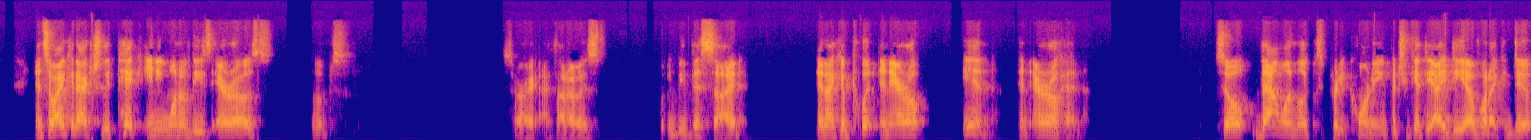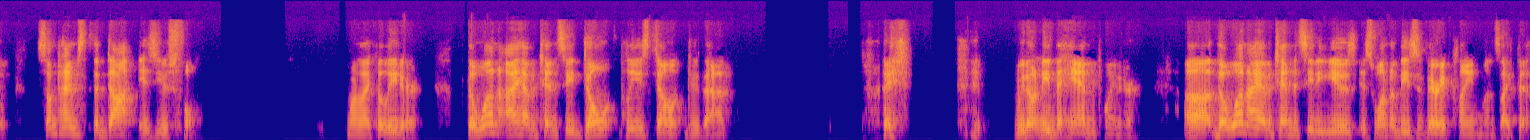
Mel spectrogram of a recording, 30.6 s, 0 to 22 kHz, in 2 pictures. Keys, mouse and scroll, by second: 1.8 click, 4.2 click, 5.1 scroll, 6.1 click, 6.8 click, 8.1 click, 9.6 click, 10.7 F15, 10.7 click, 12.9 click, 14.1-15.1 scroll down 2, 16.2 click, 17.1-18.0 scroll, 18.4 click, 19.3-20.2 scroll, 20.4-20.9 scroll, 21.6 click, 25.2 click, 26.4-26.9 scroll, 26.9 middle click, 27.9 middle click, 29.5 click.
